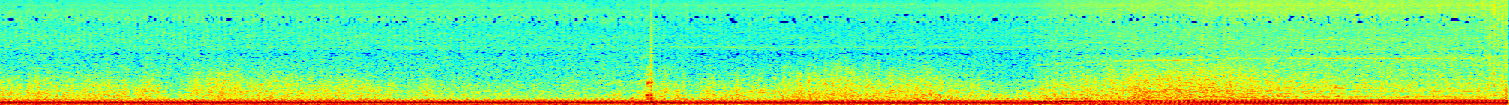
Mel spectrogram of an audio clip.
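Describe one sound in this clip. Wind rushes past over open water.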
